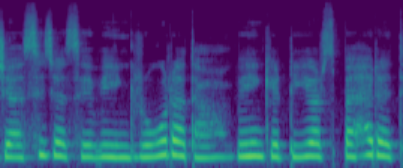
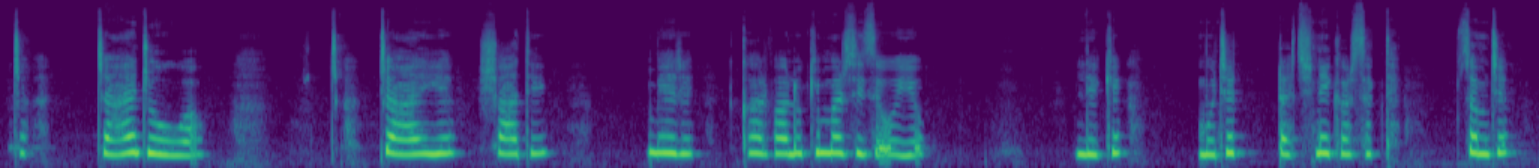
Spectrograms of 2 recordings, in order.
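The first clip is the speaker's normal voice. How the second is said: scared stammering warning; 3 semitones higher than usual. Acted. Wing, frightened, warns Wang Ji to stay away, stammering. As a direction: stutter out a frightened warning to keep him away. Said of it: "wing डरा हुआ था।".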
